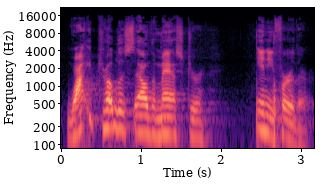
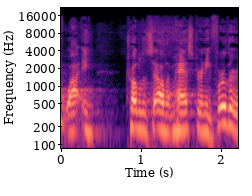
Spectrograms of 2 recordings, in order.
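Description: First: Cold. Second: Said in the usual way. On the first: Retold or imitated. Messenger telling Jairus to give up, cold and low. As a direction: say it like a messenger who has stopped caring. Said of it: "Can you be any more cold than that?". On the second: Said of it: "Now look what it says".

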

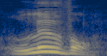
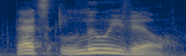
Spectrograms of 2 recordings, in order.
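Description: First: Tennessee "Louisville" squeezed to two syllables, Luh-vul; Tennessee accent. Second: Said in the usual way. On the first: Shown as a demonstration. Pastor showing the local Tennessee way to say Louisville. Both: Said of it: "people talk a little bit different there".

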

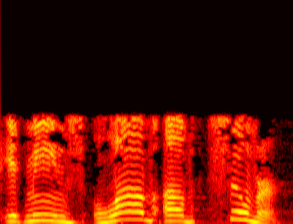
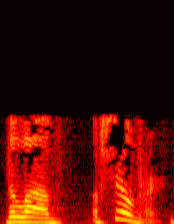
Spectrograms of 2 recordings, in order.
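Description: First: "love of silver" slow, leaning on "love"; stressed definition. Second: Said in the usual way. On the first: Shown as a demonstration. Preacher explaining the Greek word to the congregation, slow stress on "love". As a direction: slowly set out "love of silver" as the word's meaning. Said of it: "So added to the root". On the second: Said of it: "and then you add the prefix".

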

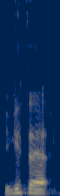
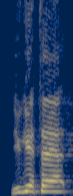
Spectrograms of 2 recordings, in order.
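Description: First: Said in the usual way. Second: Louder, higher, pressing question; insistent check. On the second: Real, not acted. Preacher checking the congregation follows, insistent. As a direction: push the question out at the listeners.

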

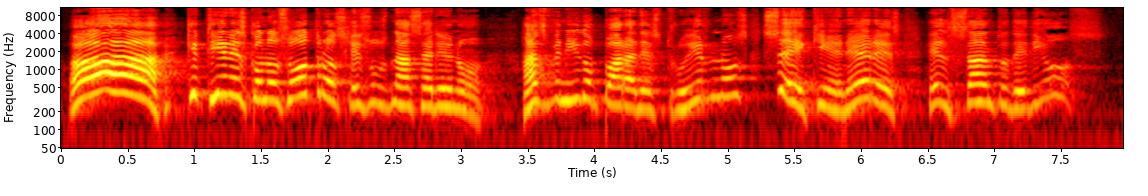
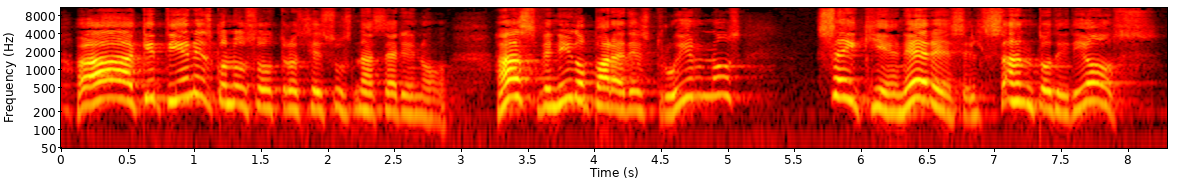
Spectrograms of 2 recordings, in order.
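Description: First: A possessed man shrieking at Jesus; demon crying out. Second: A restrained reread of the demon's cry; milder demon outcry. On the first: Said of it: "un hombre con espíritu inmundo que dio voces diciendo". (grito de endemoniado, mucho más alto y fuerte al inicio) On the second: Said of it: "que dio voces diciendo". (grito de demonio más contenido, final lento) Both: Acted.

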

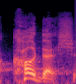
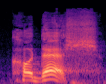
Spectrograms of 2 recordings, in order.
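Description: First: Kodesh with the first syllable stressed, KO-desh. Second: Kodesh with the final syllable stressed, ko-DESH; stress on second syllable. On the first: Teacher offering the other pronunciation, Kodesh stressed on KO. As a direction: say Kodesh as KO-desh, leaning on the start. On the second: Teacher offering one pronunciation of the Hebrew word, Kodesh stressed on DESH. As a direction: say Kodesh as ko-DESH, leaning on the end. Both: Shown as a demonstration. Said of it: "I think the emphasis is on the first syllable".

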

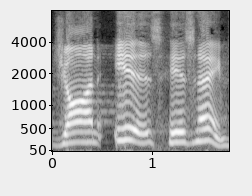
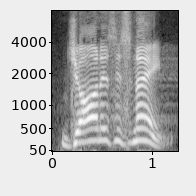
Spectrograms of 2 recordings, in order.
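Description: First: "is" leaned on hard, slow and firm; "John is his name" with "is" pressed down, slow; emphatic stress on is. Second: Said in the usual way. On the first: Shown as a demonstration. Preacher showing Zacharias's firm reply, slow stress on "is". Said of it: "he's very emphatic". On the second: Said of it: "the first word that he wrote on the tablet was John".

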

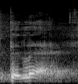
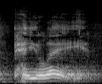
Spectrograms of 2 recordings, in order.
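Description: First: Pelé with Portuguese vowels, open first e; Pelé said the Brazilian way. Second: Pelé said the English way, stress on the last syllable; anglicized Pelé, peh-LAY; Americanized Pelé. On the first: Preacher corrects the name to its Portuguese sound. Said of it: "is really pronounced Pelé". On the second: Preacher gives the common American way of saying the name. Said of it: "but it's Pelé". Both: Shown as a demonstration.

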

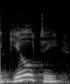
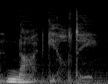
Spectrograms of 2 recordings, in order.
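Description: First: Said in the usual way. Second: Breathy whispered Not guilty, very soft and hushed; whispered verdict. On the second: Acted. Jesus answering the accusers, whispered.

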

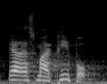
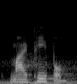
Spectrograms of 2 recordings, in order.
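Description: First: Put-on Southern accent. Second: Said in the usual way. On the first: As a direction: lightly imitate a Southern relative saying "my people". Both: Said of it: "that's how they say that".

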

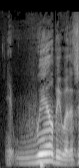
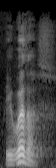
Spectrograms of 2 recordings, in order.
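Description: First: "will" stressed as a sure promise. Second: Said in the usual way. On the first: Real, not acted. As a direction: lean firmly on "will", drawing it out. Restates verse stressing its certainty.

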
